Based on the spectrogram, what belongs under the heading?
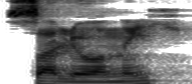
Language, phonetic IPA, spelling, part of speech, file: Russian, [sɐˈlʲɵnɨj], солёный, adjective, Ru-солёный.ogg
- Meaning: salty (tasting of salt)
